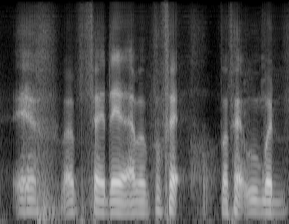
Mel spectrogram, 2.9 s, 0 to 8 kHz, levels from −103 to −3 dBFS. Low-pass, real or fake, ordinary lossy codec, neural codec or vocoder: none; fake; none; codec, 16 kHz, about 1 kbps, DyCAST, with the encoder's durations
